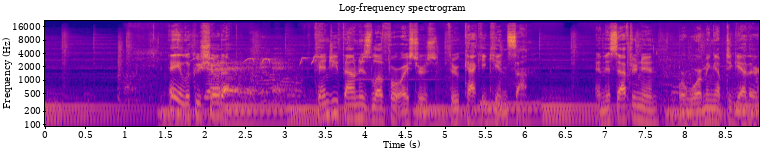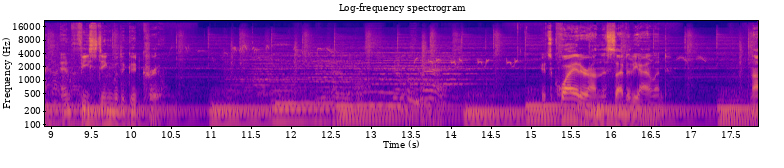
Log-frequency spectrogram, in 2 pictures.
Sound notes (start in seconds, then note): 11.6 birds chirping; 11.6 somber music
